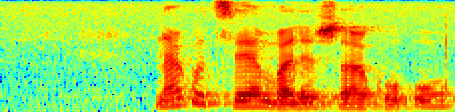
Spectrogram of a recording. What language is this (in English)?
Tsonga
